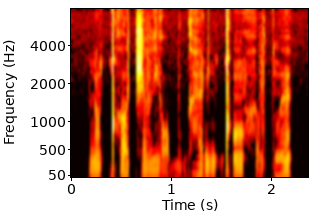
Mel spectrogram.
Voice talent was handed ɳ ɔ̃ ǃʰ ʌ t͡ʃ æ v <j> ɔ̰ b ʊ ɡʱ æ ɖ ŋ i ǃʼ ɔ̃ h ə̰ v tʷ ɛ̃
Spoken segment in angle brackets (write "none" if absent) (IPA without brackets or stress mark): j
